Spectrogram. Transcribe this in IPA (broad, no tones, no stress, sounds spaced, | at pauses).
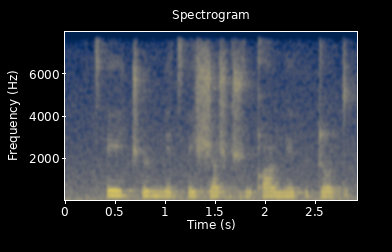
t͡sʼ e t͡ʃʼ ø ɳ n e t͡sʼ e ʃ ɒ ʒ d͡ʒ ø ɳ qʼ o n e θ ɛ ʈ o t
